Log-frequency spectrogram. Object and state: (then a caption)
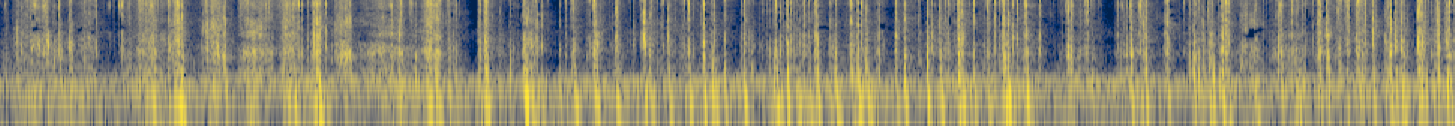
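Foam scrub sponge scratched with fingernails. Long acrylic nails scratch along the textured edge of a dry, solid, hand-sized smiley-face scrub sponge made of white and blue porous foam layers. A rapid series of short, gritty, bright scratches rises and falls steadily, with dry crackly texture and little low end.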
